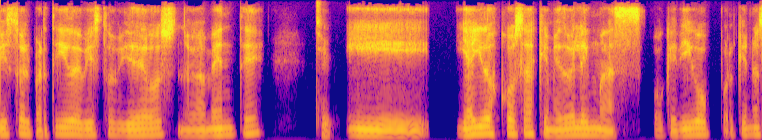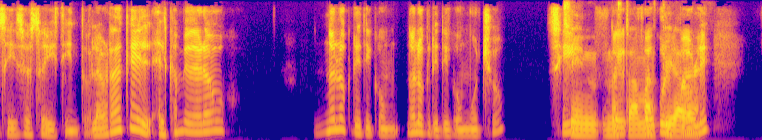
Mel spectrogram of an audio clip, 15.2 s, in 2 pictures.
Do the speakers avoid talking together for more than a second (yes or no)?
no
